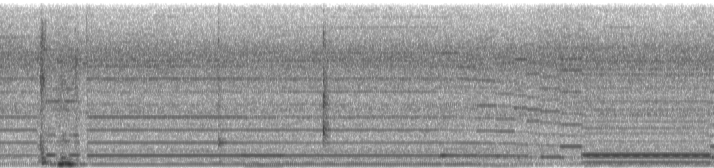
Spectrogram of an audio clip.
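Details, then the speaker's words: Makerbot Replicator with intermittent carriage fault, printing on unheated bed: loud buzzing stepper tones jumping pitch with each move, no smooth hum; noise from old drivers without microstepping. "yeah all that noise man that's what it sounded like when I first started out"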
